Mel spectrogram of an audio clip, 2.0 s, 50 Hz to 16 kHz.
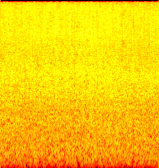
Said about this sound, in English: Well, like I said, 4 seasons in a day. Just a wee hailstorm. Yeah, they tend not to last long, but they are frequent.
